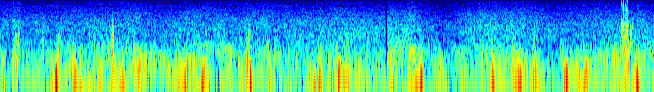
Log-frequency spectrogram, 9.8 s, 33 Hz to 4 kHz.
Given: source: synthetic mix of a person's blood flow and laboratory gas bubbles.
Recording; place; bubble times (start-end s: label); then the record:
Doppler ultrasound of blood flow; subclavian vein
0.18-0.32 s: bubbles
0.83-0.91 s: bubbles
3.67-3.75 s: bubbles
9.28-9.51 s: bubbles
From the record:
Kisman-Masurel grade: 121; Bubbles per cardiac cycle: 1 to 2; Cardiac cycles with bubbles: 10 to 50%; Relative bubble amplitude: barely perceptible (0.100 to 0.250); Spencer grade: 2 (many but less than half of the cardiac periods contain bubble signals, singularly or in groups); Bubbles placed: anywhere in the cardiac cycle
